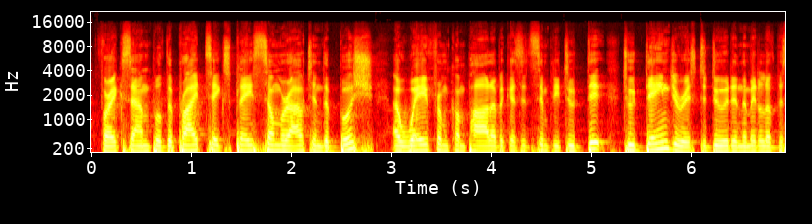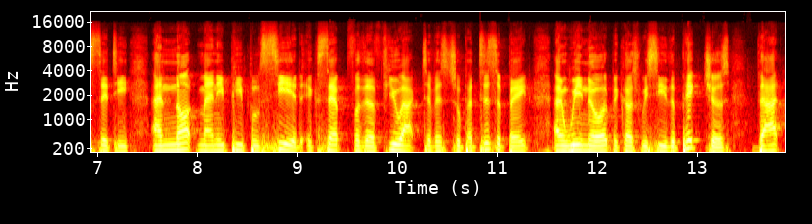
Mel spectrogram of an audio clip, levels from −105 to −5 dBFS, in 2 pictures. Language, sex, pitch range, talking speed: Danish, male, 135-155 Hz, 225 wpm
